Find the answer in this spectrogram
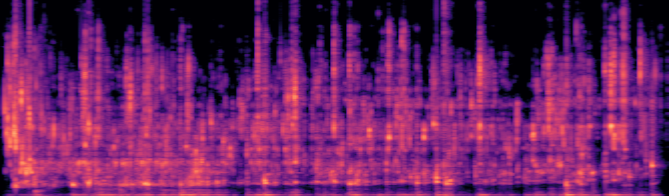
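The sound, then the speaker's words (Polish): Cold tap water pours steadily into a drinking glass for a test, a continuous splashing gurgle with a bright sound and no talking over it. “I zimna woda z kranu. Dobra, zabieramy się za test.”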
